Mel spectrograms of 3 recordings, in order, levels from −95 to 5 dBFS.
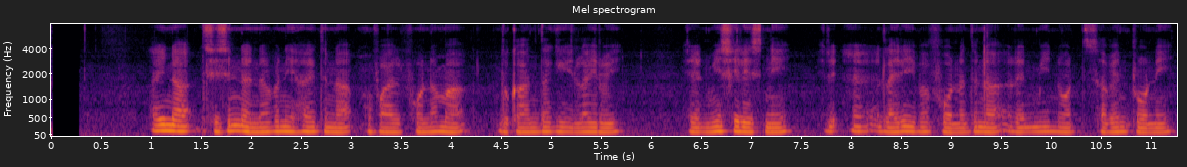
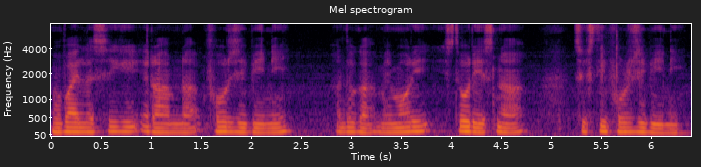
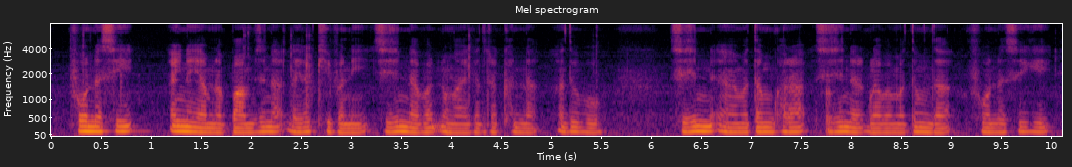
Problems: none marked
